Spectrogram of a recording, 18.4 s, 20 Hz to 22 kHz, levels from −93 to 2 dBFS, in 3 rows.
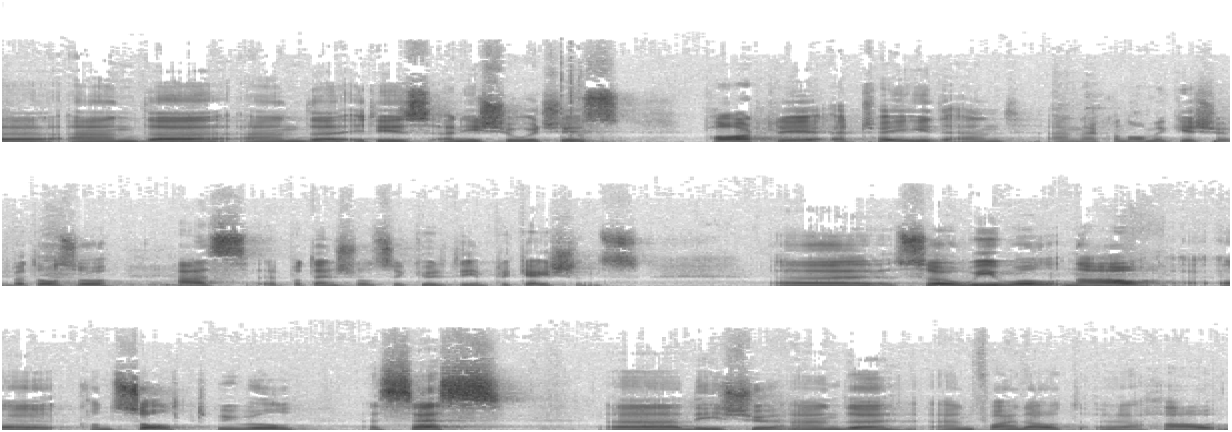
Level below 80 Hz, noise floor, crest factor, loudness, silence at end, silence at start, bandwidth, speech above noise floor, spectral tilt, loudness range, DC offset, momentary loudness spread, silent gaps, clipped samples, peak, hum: -70 dBFS; -54 dBFS; 22 dB; -29 LUFS; 0 s; 0 s; 17 kHz; 23 dB; -1.5 dB/octave; 7 LU; under 0.1%; 14 LU; none; under 0.1%; -10 dBFS; none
